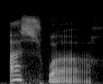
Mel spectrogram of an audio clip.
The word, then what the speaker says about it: asseoir: Asseoir. Okay, remember you've got this beautiful but then phonetically doesn't exist. Asseoir. Remember double S here, it's really strong s, really strong S.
